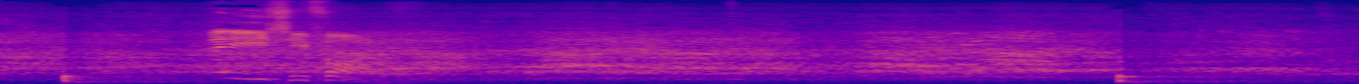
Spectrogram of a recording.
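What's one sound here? A large crowd cheers and chants loudly in a big hall.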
